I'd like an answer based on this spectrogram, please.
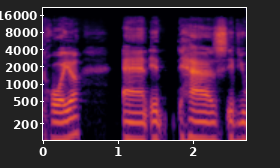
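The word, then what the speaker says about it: Jaya: Cirque du Soleil in like down there called Hoya or Joya, but they pronounce it Hoya, and it has if you want to you can do like the dinner and the show experience.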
